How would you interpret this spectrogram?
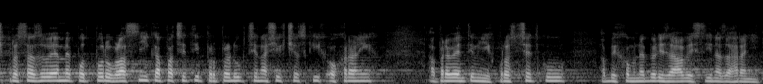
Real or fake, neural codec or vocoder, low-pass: real; none; 7.2 kHz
